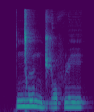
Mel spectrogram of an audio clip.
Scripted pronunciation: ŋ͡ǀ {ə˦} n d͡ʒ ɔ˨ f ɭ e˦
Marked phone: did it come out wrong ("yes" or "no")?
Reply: no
